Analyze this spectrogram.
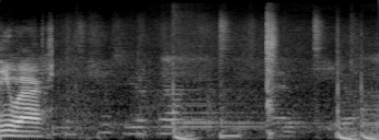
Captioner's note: people chattering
